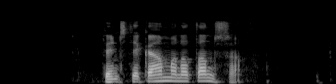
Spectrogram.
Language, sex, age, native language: Icelandic, male, 20-29, Icelandic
